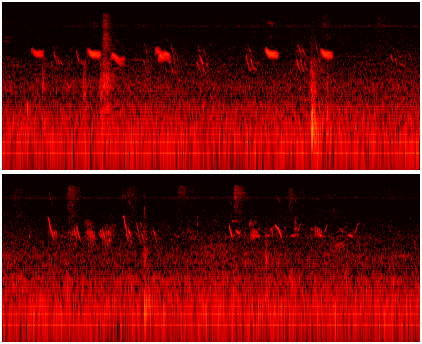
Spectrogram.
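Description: Birds chirping, a scatter of short high calls, with a couple of faint knocks, the sharpest about three seconds in.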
